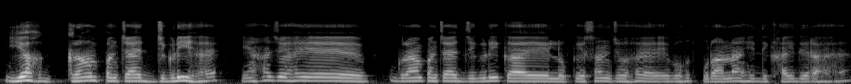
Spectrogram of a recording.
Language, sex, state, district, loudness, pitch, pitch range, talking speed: Hindi, male, Chhattisgarh, Balrampur, -25 LUFS, 150 Hz, 135-160 Hz, 175 wpm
